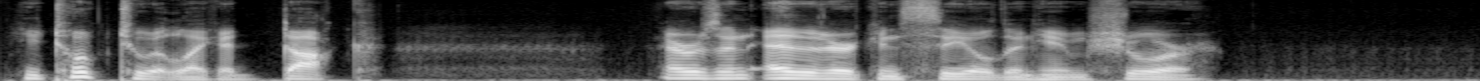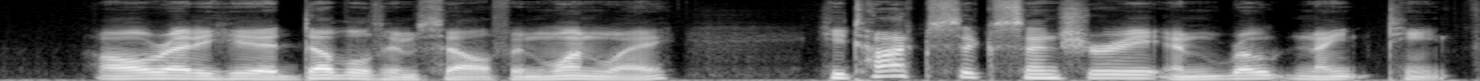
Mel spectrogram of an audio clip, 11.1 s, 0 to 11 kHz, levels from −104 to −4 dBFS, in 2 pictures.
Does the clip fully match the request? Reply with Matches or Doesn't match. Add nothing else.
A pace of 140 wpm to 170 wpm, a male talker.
Matches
